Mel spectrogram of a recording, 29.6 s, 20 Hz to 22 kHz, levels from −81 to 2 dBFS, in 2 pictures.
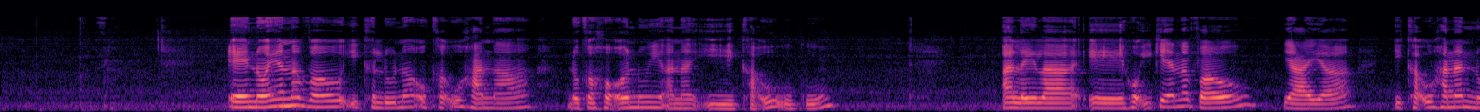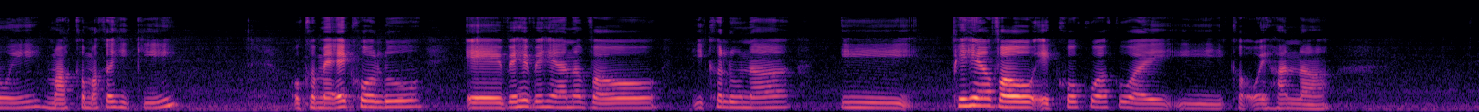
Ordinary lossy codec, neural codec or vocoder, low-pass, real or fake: none; none; none; real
